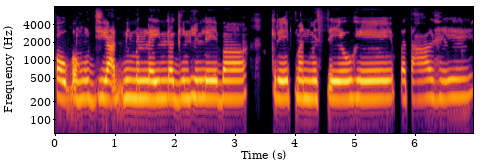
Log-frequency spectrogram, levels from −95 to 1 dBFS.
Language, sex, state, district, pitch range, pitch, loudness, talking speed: Chhattisgarhi, female, Chhattisgarh, Jashpur, 225-235 Hz, 230 Hz, -13 LUFS, 155 wpm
